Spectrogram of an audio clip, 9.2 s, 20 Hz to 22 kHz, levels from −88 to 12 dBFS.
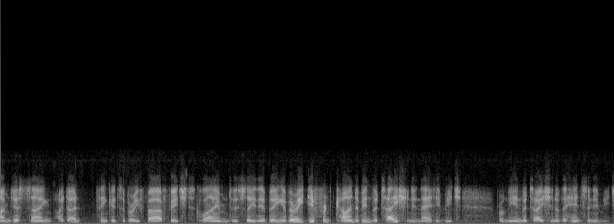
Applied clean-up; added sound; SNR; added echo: none; none; none; none.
